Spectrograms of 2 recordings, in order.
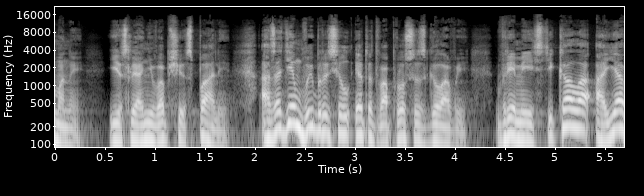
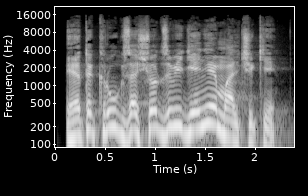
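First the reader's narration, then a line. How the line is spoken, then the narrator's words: Cheerful laugh. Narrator (Russian): весело хохотнула фигура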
